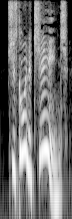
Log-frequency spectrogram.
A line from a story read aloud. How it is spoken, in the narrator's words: yelling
